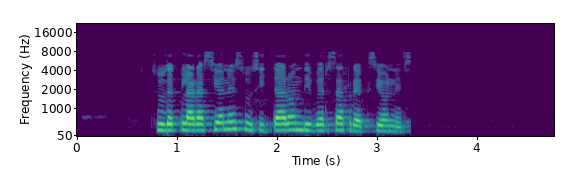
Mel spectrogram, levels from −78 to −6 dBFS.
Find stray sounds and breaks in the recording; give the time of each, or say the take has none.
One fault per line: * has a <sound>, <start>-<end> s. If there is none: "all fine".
all fine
